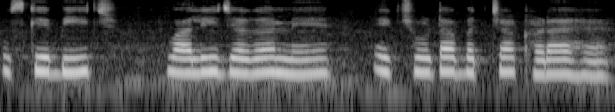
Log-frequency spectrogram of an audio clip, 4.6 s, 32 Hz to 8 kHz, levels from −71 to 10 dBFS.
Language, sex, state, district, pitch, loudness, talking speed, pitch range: Hindi, female, Uttar Pradesh, Lucknow, 230 Hz, -15 LUFS, 130 wpm, 215-235 Hz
